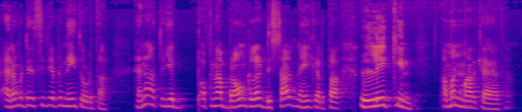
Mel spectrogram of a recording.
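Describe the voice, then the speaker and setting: A young man teaching chemistry in an online exam-prep lecture, lively and teasing, mixing in English terms. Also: high-pitched, moderate pace.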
